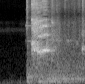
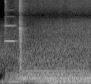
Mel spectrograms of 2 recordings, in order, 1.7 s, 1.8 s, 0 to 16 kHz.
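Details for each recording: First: Maytag 2000 series MCT dryer MEDE200XW1, roadside find with neglected lint: severe high-pitched squealing and chirps as drum starts turning; worn drum bearings and rollers, fixed by full teardown repairing them. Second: Steady low drum rumble with a faint hum and no squeak from a Maytag 2000 series MCT electric dryer (PN MEDE200XW1) after a full teardown repairing the drum bearings and rollers; running normally, and heat confirmed.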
